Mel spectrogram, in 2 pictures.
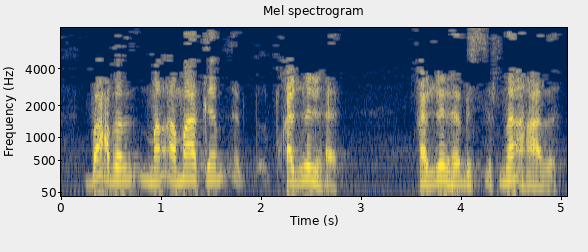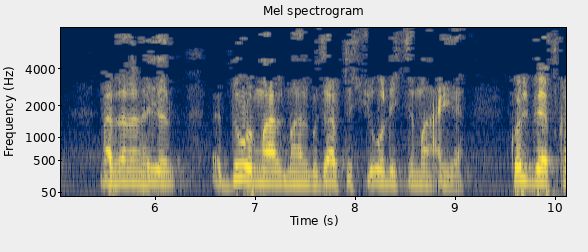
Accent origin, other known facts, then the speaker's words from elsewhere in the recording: Iraq; لكن جرى الاستعمال عندنا في العراق، ما ادري هنا موجود ام لا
